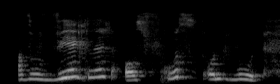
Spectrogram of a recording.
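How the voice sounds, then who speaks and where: Her pitch is high and swings very widely. The woman talks at a very slow pace. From Thuringia, eastern Germany (near Erfurt), left at 8. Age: 70s. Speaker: author and motivational speaker. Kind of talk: interview conversation. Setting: recorded in person in Erfurt. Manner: animated.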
